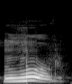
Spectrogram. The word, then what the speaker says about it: move: MOVE मूव, मूव। इस last वाले का उच्चारण नहीं होगा।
